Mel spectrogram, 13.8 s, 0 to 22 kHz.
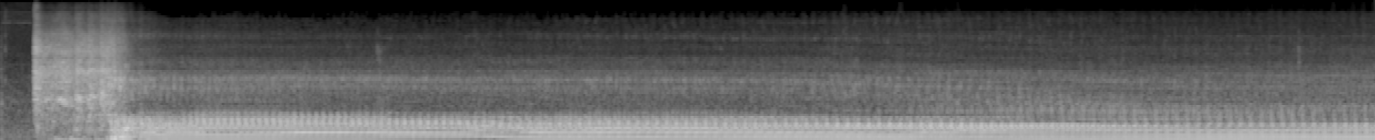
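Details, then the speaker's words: Nissan GT-R R35, just reassembled after long project, start-up: starter catch, quick flare, few seconds of high idle settling to smooth, steady rumble; normal cold start. "now she's complete all right let's start this Beast up"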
